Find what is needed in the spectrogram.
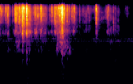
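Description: Rustling and crinkling of foil trading-card pack wrappers and chrome cards being handled, a run of crackly rustles loudest about a third of a second and about a second in.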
